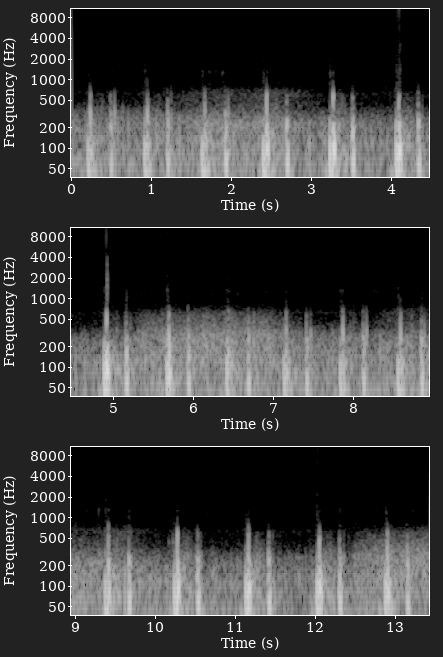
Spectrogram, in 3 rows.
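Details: A person's own resting heartbeat recorded through a stethoscope on the chest for relaxation: steady, soft paired lub-dub thumps at roughly 70 beats a minute, with stomach gurgles elsewhere in the recording; normal adult heartbeat.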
